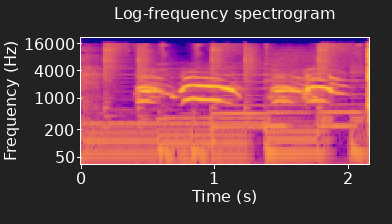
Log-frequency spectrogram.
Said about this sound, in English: a whooping crane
